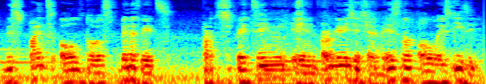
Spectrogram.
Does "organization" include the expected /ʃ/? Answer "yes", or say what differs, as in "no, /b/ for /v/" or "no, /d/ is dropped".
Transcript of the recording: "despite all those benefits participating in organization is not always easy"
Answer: yes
